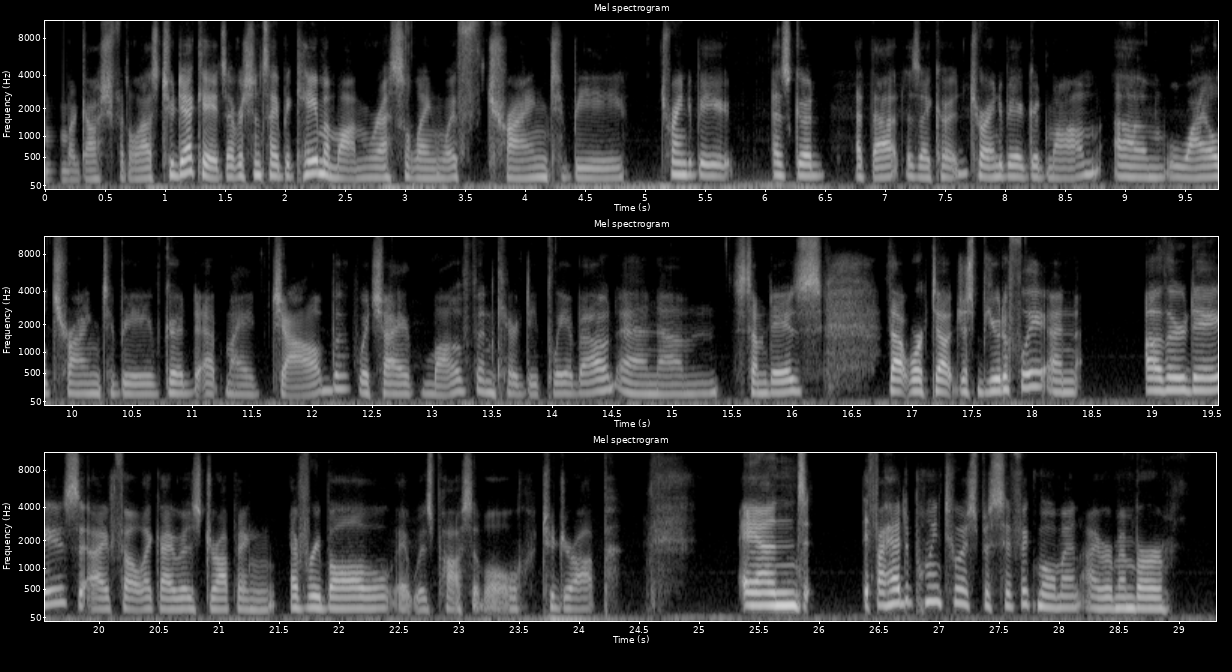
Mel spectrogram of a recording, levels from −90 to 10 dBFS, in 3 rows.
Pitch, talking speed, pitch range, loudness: 170 Hz, 180 wpm, 155-190 Hz, -25 LUFS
